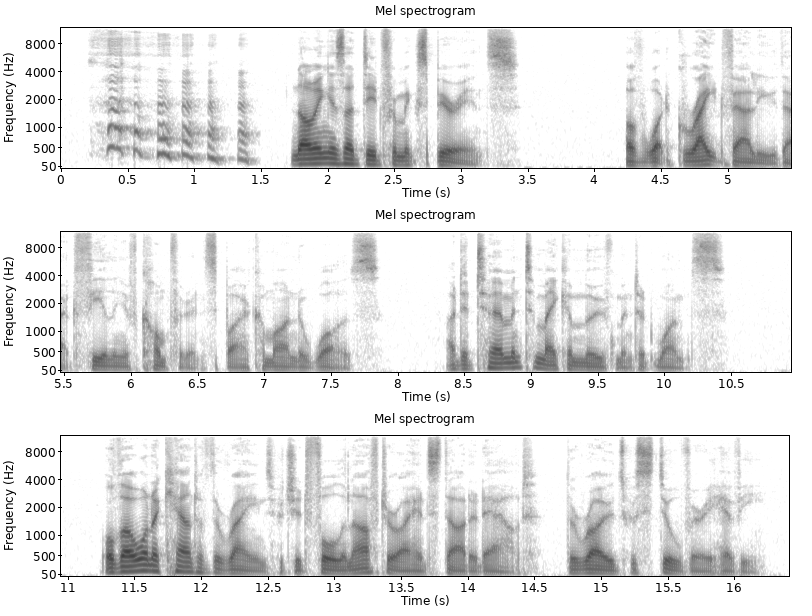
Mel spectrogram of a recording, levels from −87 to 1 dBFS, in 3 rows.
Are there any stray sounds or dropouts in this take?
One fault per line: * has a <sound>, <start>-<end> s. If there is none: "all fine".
* has a laugh, 0.2-1.5 s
